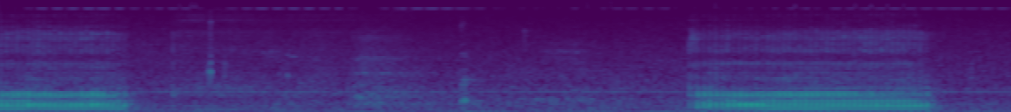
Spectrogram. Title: Saya the pug snoring...again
